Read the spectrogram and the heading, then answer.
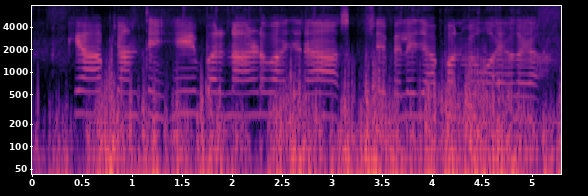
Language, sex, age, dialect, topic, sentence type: Hindi, female, 18-24, Kanauji Braj Bhasha, agriculture, statement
